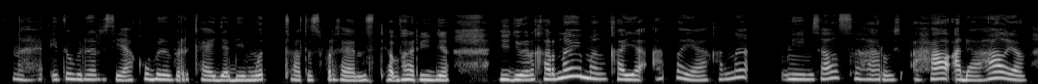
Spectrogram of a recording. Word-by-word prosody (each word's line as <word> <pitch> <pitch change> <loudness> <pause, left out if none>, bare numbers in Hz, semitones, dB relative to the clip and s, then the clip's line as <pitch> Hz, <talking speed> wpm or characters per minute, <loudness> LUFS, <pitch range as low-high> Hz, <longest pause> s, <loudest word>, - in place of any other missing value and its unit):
Nah, 210 -2 -6
itu 220 +4 -3
bener 225 -1 -1
sih, 210 -3 -3
aku 220 +5 -2
bener-bener 225 -1 +2
kayak 205 -4 -1
jadi 190 +1 +2
mood 210 +3 +1 0.2
100% 205 -2 -2
setiap 205 -1 -1
harinya. 210 -2 +3 0.5
Jujur, 215 -1 +3
karena 260 +10 +3
emang 285 -9 +3
kayak 225 -3 +1
apa 280 +4 -8
ya, 205 -1 -3
karena, 265 +8 -4 0.3
nih 230 -1 -1
misal 250 +6 -2
seharus 230 -6 -5
ha 250 +3 +3
ada 200 -3 +2
hal 280 +3 +3
yang 215 -4 0
225 Hz, 150 wpm, -22 LUFS, 205-245 Hz, 0.5 s, harinya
